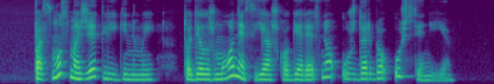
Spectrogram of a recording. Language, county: Lithuanian, Panevėžys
